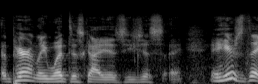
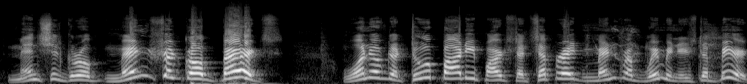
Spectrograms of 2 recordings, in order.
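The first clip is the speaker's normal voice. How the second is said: very loud, high-pitched put-on Indian accent; 8 semitones higher, 8 dB louder than usual. Quoting another person's words to the other speaker, in a put-on Indian accent. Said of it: "that was a uh, Indian accent".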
